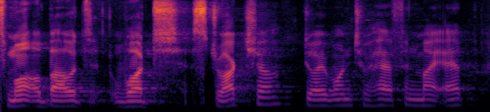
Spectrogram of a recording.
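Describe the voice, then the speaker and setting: A man at a moderate pace and medium pitch. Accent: German. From Germany. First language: German. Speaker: software engineer, conference speaker. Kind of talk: conference talk.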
